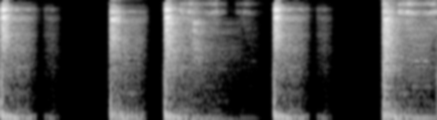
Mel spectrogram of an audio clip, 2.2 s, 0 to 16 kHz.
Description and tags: dnb 10 BREAK3 3
Simple Drum and Bass pattern template.
breaks, drum-and-bass, drums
